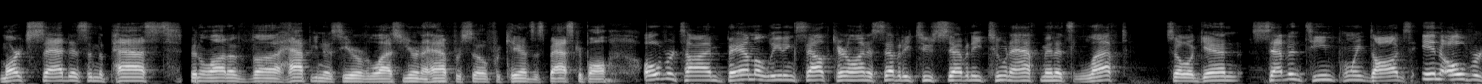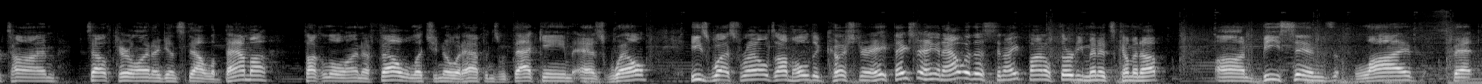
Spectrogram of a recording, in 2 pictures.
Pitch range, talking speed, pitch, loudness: 150-200 Hz, 170 wpm, 180 Hz, -15 LUFS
